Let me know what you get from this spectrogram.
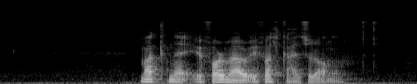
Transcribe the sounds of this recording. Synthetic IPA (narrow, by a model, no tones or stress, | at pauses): mʔɑkt̪nəʔiːfɔɹmɑʉʔḭːfœlkɑhɛlsəɹɑ̰ːnə̰n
